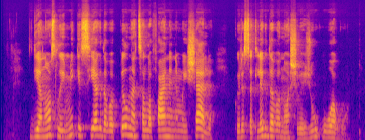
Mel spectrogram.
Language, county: Lithuanian, Panevėžys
